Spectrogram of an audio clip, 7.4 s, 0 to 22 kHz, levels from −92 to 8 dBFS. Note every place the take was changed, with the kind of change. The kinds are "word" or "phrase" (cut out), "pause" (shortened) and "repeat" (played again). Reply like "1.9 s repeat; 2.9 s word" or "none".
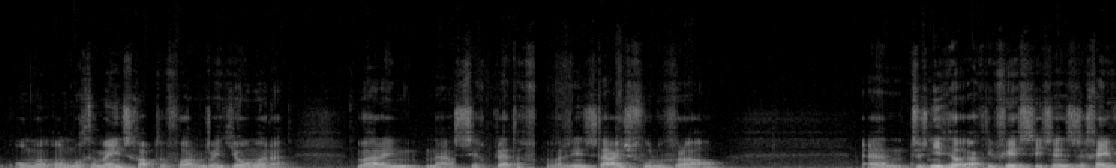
1.4 s word; 3.0 s word; 3.6 s word; 4.0 s word; 6.1 s word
